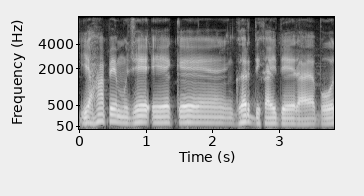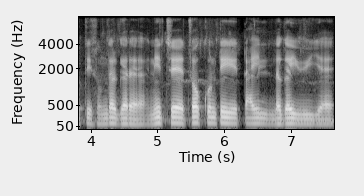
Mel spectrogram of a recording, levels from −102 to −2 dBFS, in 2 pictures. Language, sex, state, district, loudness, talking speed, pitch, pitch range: Hindi, male, Rajasthan, Bikaner, -18 LUFS, 155 wpm, 105 Hz, 95-115 Hz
